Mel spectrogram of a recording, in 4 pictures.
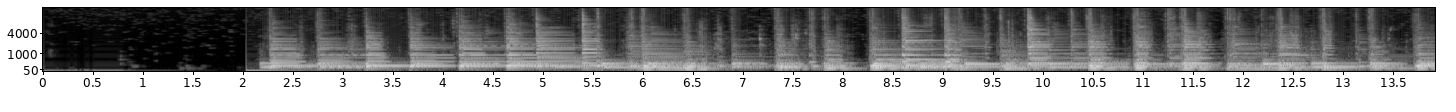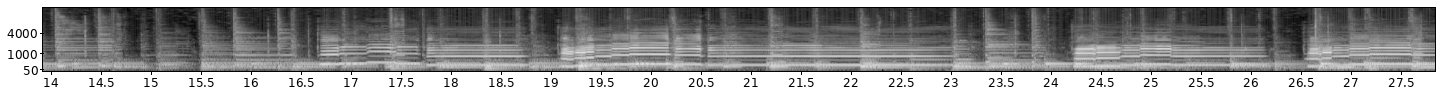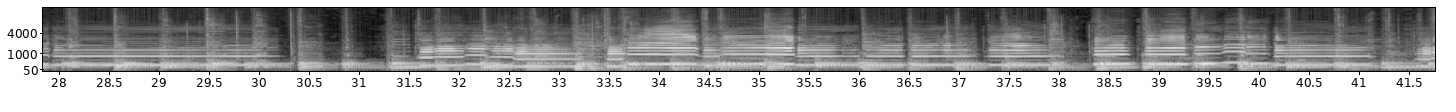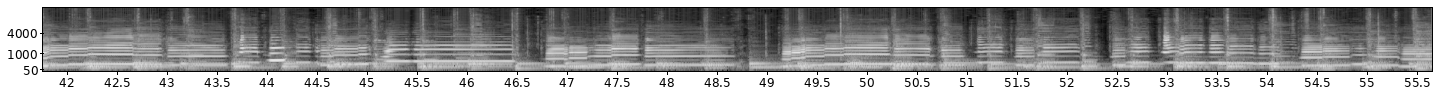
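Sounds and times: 
blues music: 2.0s - 55.6s.

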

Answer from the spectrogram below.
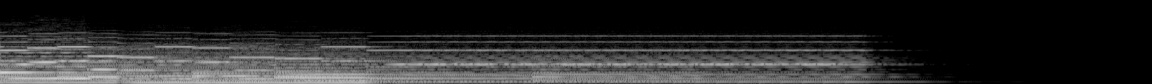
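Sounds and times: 
ensemble playing a waltz: 0.0s - 9.1s.

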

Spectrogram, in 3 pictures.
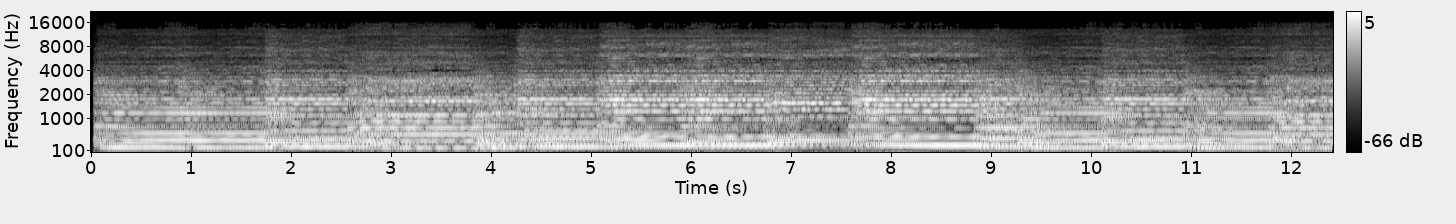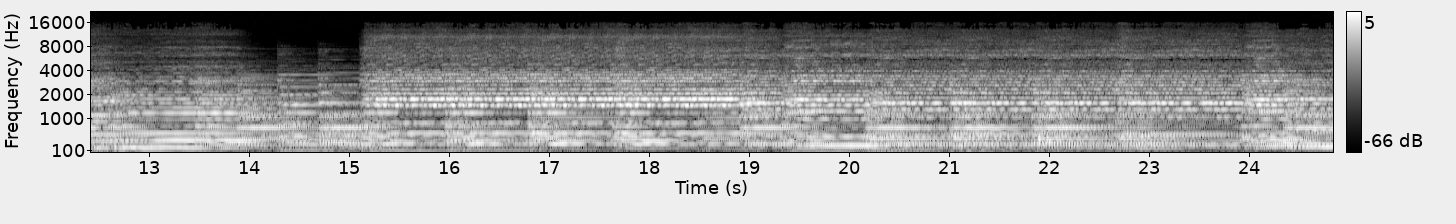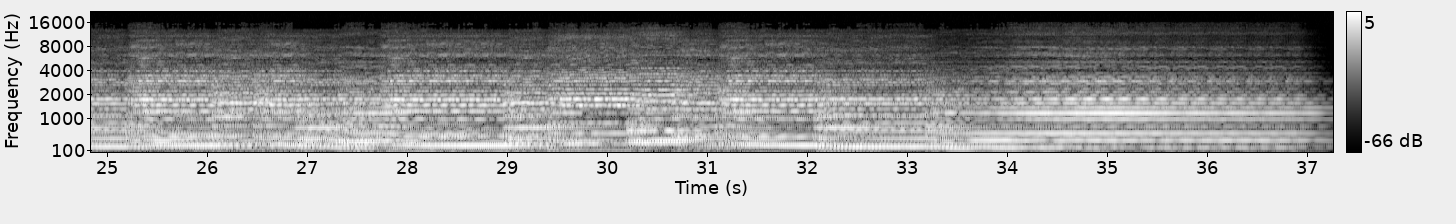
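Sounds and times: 
national anthem: 0.0s - 37.2s.

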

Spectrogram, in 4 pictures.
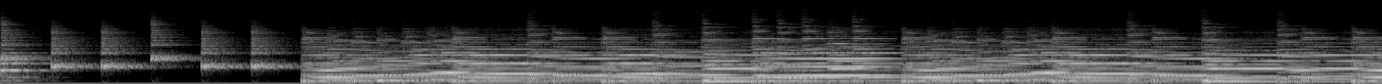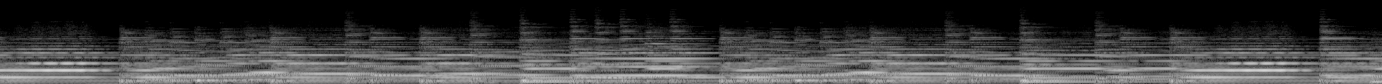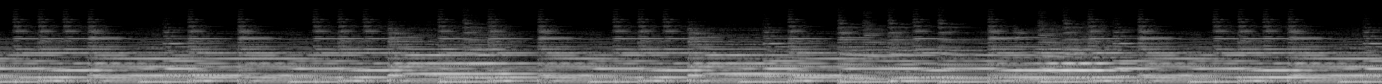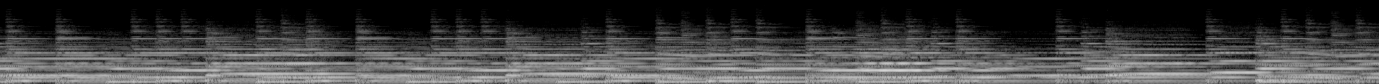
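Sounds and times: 
saltarello play-along backing track without guitar: 0.0s - 55.2s.

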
